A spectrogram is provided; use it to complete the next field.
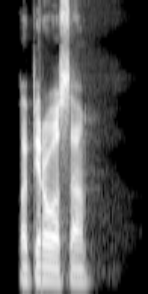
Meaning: papirosa (strong Russian cigarette made with dark tobacco, no filter)
- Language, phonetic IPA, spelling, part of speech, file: Russian, [pəpʲɪˈrosə], папироса, noun, Ru-папироса.ogg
